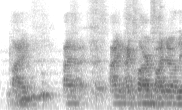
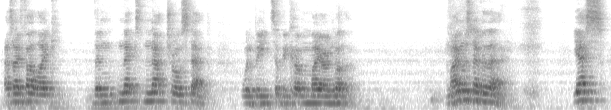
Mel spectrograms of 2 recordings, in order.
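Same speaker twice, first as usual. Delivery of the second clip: mock-solemn prepared statement, higher and louder; formal statement; 3 semitones higher, 5 dB louder than usual. Comic reading a prepared statement to the audience, mock-formal. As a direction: announce it like a press release.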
